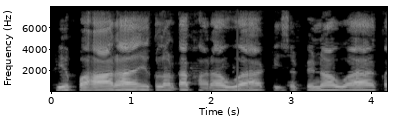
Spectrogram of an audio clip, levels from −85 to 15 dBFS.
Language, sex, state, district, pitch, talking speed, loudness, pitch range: Hindi, male, Bihar, Sitamarhi, 155 Hz, 200 wpm, -21 LUFS, 150-160 Hz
